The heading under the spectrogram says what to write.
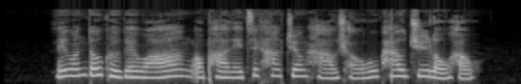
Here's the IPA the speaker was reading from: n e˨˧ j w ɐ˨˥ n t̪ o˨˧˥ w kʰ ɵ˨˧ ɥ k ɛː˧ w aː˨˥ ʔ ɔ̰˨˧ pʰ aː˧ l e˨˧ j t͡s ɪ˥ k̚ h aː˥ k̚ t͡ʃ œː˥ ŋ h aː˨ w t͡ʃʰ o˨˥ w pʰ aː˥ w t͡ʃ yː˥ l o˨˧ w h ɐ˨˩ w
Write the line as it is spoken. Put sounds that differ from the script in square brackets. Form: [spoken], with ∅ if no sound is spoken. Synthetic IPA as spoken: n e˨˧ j w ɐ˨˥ n t̪ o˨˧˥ w kʰ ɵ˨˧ ɥ k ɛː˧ w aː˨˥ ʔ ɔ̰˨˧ pʰ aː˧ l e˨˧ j t͡s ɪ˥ k̚ h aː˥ k̚ t͡ʃ œː˥ ŋ h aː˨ w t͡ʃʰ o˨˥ w pʰ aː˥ w t͡ʃ yː˥ l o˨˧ w h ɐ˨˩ w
